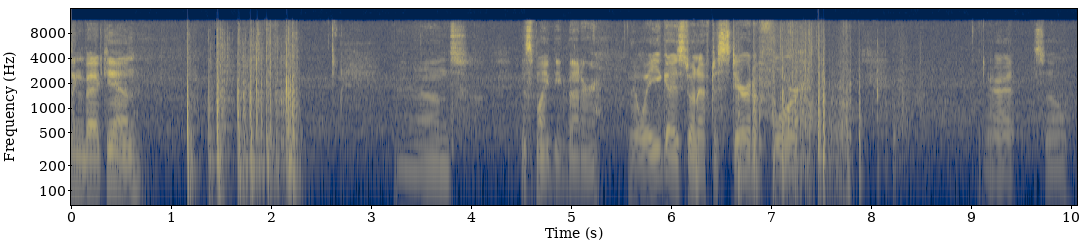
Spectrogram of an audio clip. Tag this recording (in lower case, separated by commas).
inside a small room, speech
